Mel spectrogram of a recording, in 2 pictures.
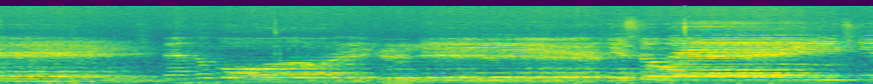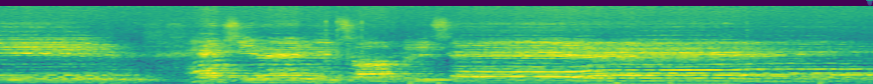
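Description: Barbershop quartet of four men singing a cappella in close four-part harmony (tenor, lead, baritone, bass), holding chords that swell and change, with a short break between phrases about ten seconds in.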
